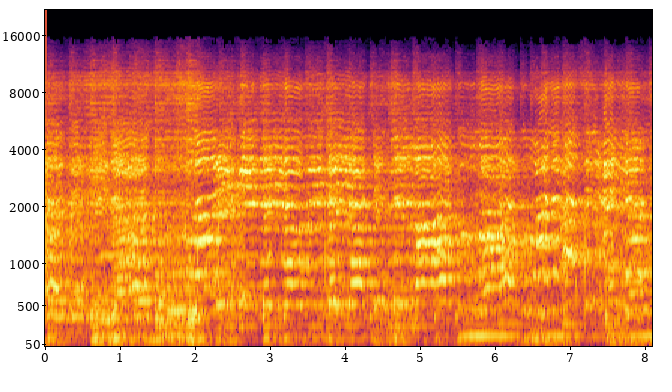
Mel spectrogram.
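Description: Youth choir of girls singing an Arabic nasheed in unison, accompanied by keyboard and oud. A low held note comes in a little after halfway.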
